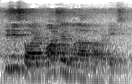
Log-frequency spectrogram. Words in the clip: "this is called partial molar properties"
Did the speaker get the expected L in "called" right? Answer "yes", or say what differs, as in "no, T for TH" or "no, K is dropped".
yes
